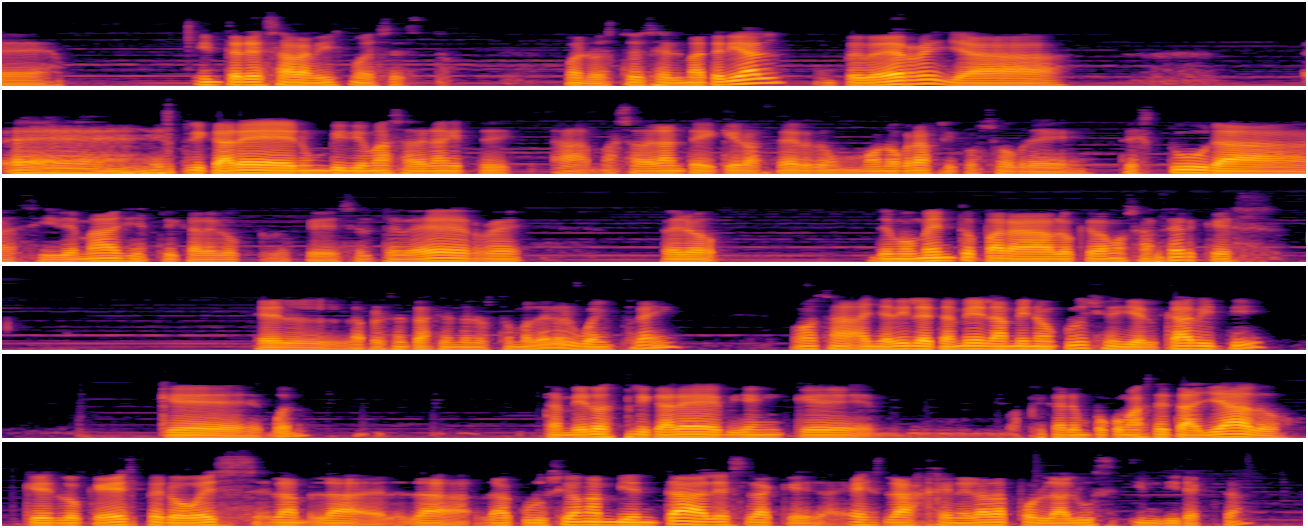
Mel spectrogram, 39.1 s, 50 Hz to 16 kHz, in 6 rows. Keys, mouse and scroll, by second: 0.1 middle click, 0.8-1.6 scroll down 7, 1.8 middle click, 2.4 scroll up 3, 2.7 middle click, 3.3-4.0 scroll up 3, 3.8 middle click, 4.3-4.6 scroll up 3, 4.9 middle click, 7.6-8.7 scroll down 8, 8.7 middle click, 18.2-18.8 scroll up 3, 18.8 scroll down 4, 21.2 click, 21.2 scroll down 1, 23.1 click, 23.8-24.3 scroll up 2, 24.7 scroll up 1, 25.0 middle click, 26.1 scroll down 2.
